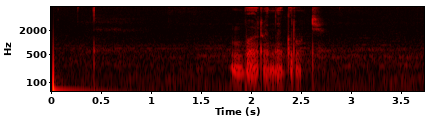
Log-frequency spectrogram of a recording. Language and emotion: Russian, neutral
